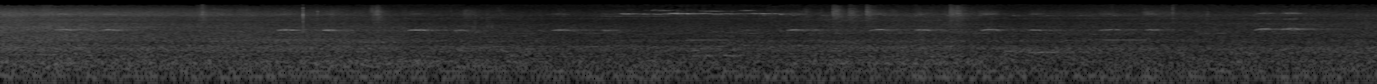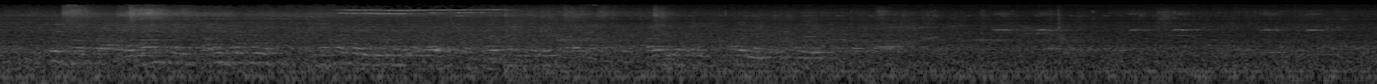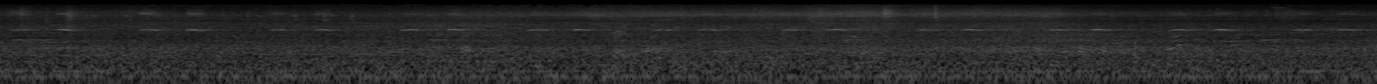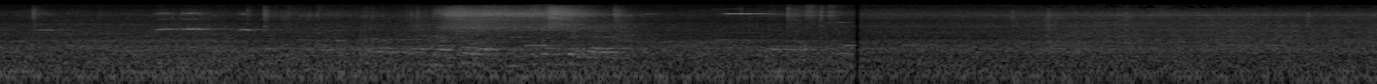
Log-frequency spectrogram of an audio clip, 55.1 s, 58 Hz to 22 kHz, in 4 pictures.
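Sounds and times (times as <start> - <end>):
bus engine rumble: 0.0 - 55.0
bus warning beeper: 5.5 - 11.8, 25.1 - 31.0, 31.6 - 42.0.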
